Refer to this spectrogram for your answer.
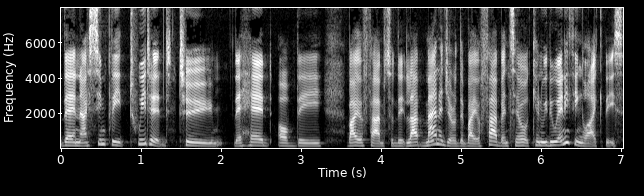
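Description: A woman's fairly low-pitched voice with an Italian accent, at a moderate pace. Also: ordinary pitch variation, very clean recording, silent background. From Catania, Sicily, Italy. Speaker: orthopaedic surgeon and researcher. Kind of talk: interview conversation.

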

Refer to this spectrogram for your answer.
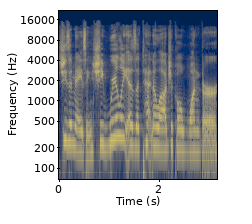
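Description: A woman talks at a moderate pace and medium pitch in an unremarkable speaking voice. The recording is very clean, with a silent background. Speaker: museum director. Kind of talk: casual interview.

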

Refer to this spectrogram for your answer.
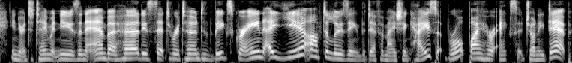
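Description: The speech moves at a fairly quick pace with hardly any pauses. Pitch varies in an ordinary way, and background noise is noticeable. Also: woman, medium pitch for a woman. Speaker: news podcast presenter. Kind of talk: formal newsreading, scripted bulletin. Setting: studio. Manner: brisk, even and authoritative; measured and businesslike.

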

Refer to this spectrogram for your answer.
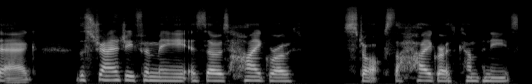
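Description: A woman with a New Zealand accent is heard in a very clean recording with a silent background. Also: dry, close sound with no echo. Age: 30s. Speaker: finance journalist. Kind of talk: interview.

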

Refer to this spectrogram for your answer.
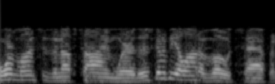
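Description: A man is speaking. His intonation is lively. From Southern Tier, western New York. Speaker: congressional candidate, local party official. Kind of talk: radio interview, political pitch.

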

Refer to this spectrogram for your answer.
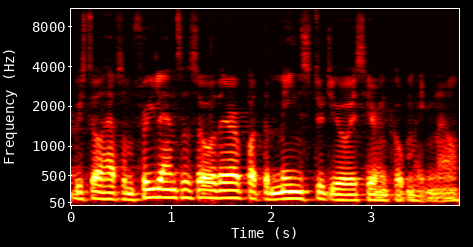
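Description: A man speaks with a Danish accent and a dark, mellow tone. His pitch variation is ordinary. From Denmark. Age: 40s. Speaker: designer and entrepreneur. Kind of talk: interview. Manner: hesitant, many fillers.

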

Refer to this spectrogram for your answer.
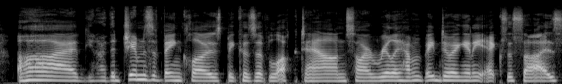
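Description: In an Australian accent, a woman speaks at a moderate pace. The recording is very clean with a silent background, and the sound is dry and close, with no echo. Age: 40s. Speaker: podcast co-host and GP. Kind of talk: casual chat.

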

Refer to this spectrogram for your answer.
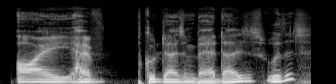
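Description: At a very slow pace, a man of medium pitch speaks with an Australian accent. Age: 30s. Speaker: charity CEO and former footballer. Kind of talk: interview.

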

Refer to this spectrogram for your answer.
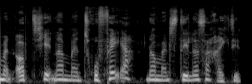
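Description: Her voice is fairly high-pitched and somewhat breathy, moving at a moderate pace. The recording is very clean with a silent background and a dry, close sound with no echo. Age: 60s. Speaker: hearing researcher and speech therapist. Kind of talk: interview.

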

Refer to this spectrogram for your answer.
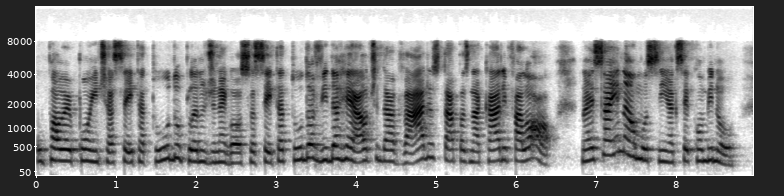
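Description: A woman with a plain, everyday voice and a fairly high pitch speaks at a moderate pace with hardly any pauses, ordinary pitch variation and big swings in loudness. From Brazil, Northeast (sertão de Alagoas). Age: 50s. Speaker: entrepreneur and women's business network founder. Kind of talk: interview conversation.

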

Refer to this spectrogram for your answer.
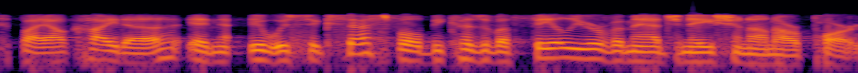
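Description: Talking at a fairly quick pace with an American accent, a man has an ordinary speaking voice, a fairly high pitch and ordinary pitch variation. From Chicago, US Midwest. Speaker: thriller novelist. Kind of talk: radio interview.

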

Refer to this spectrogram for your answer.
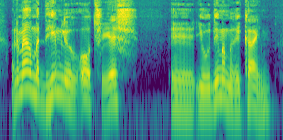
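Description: With an Arabic accent, a man speaks at a fairly slow pace in a fairly high pitch with lively intonation, on a very clean recording with a silent background. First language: Arabic (speaking Hebrew). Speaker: activist and social media influencer, wounded army veteran. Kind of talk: interview.

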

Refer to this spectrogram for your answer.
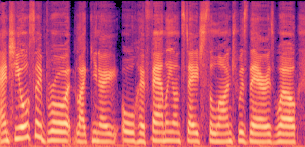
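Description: A woman with an Australian accent speaks at a moderate pace and medium pitch. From Perth, Australia. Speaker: radio host. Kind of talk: casual chat.

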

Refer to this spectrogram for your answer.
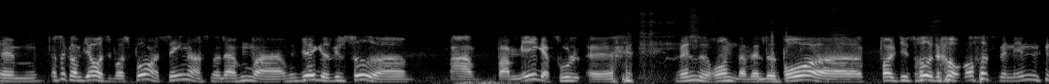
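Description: Speaking with a North Jutland accent, a man uses a fairly high pitch and lively intonation at a moderate pace. Noticeable background noise can be heard. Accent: North Jutlandic dialect. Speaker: caller. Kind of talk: anecdote told on call-in show.

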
